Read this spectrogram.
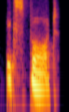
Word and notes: export: Indian

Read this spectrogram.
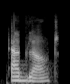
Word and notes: ablaut: Indian

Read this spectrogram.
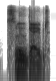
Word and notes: slugabed: British English

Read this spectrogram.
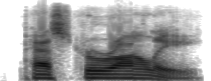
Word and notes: pastorale: American English

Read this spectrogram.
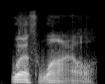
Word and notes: worthwhile: British English

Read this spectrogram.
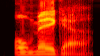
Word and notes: omega: American English

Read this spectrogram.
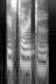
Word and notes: historical: Indian

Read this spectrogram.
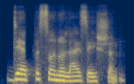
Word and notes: depersonalization: Indian

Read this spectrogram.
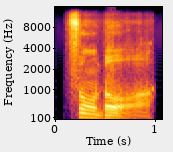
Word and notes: forbore: British English

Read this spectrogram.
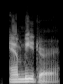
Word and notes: ammeter: American English

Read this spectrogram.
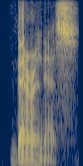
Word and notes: baroness: American English

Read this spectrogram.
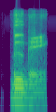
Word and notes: boogie: British English

